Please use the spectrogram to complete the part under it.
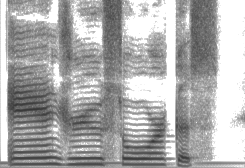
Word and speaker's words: Andrewsarchus: You say it like this Andrewsarchus.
